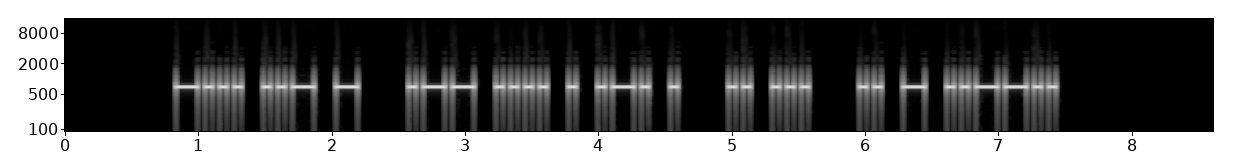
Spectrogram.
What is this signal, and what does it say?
Morse code, heard as a keyed tone, about 22 wpm, 700 Hz. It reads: BUT WHERE IS IT?
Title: Sentences from Top 200 Words 22wpm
